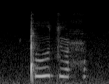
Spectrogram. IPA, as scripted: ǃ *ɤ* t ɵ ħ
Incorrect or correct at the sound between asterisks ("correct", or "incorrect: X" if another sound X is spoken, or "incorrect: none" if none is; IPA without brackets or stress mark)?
incorrect: o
